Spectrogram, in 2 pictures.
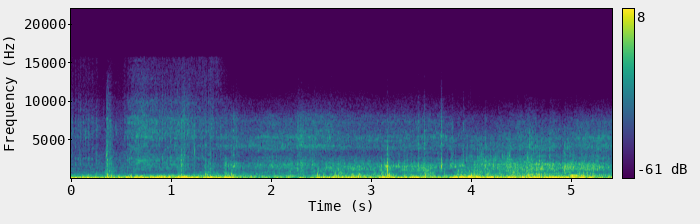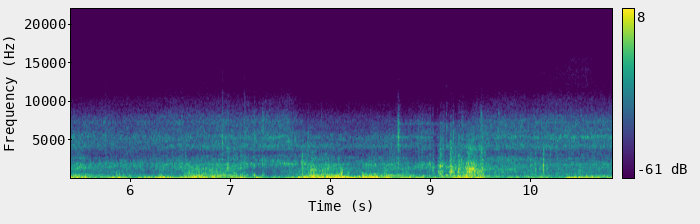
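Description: Wind rushing over the camera microphone and the rumble of a mountain bike rolling fast down a dirt trail, swelling and easing in gusts.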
